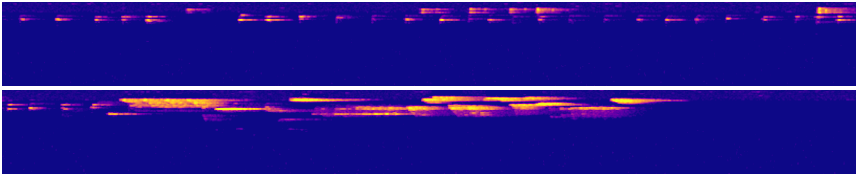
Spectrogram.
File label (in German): Lichtung Soundaufnahme Botanischer Garten Marburg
